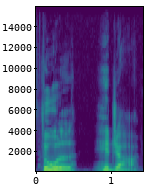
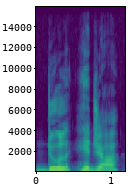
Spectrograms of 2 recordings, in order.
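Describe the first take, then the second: First: The first word begins with a TH sound. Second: The first word begins with a D sound. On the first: "or a T H sound" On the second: "with a D sound"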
